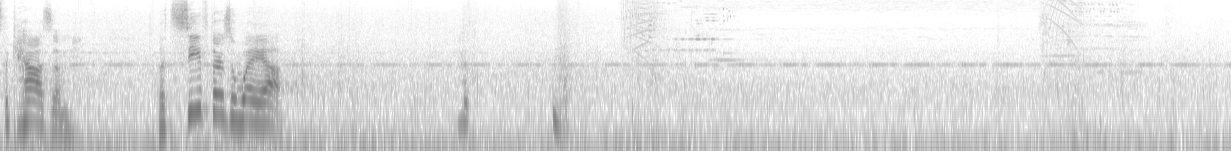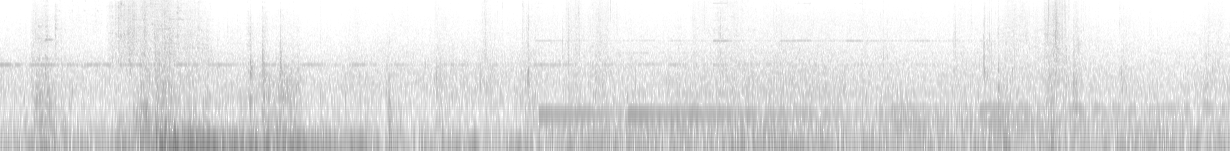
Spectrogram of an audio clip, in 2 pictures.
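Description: Footsteps scuff and tap over rock.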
